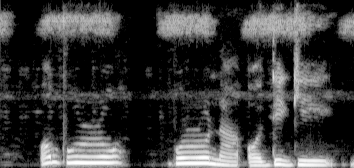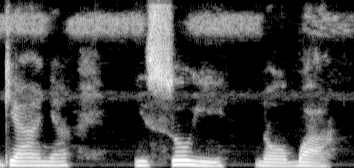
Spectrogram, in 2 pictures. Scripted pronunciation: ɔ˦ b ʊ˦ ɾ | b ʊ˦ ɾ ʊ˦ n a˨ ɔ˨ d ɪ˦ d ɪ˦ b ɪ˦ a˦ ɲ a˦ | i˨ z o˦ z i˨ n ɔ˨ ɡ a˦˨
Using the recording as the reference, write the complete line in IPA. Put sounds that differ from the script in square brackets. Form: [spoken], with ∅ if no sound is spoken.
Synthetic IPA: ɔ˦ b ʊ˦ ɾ | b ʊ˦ ɾ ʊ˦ n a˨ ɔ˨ d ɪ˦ [ɡ] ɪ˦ [ɡ] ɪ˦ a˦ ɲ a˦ | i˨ [s] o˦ [ɣ] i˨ n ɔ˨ [ɡ͡b] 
